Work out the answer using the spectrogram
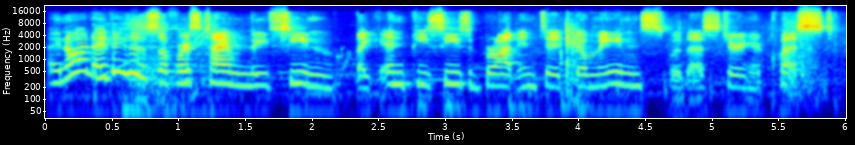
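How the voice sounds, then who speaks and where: A woman's voice: fairly high pitch, animated, normal speed, noisy background. A woman streaming a game, casually musing aloud and reacting to the dialogue.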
